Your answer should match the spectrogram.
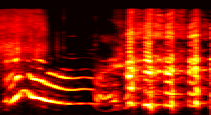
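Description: Women laughing: a high, squealing laugh that slides down in pitch for about a second, then quick broken bursts of laughter.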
